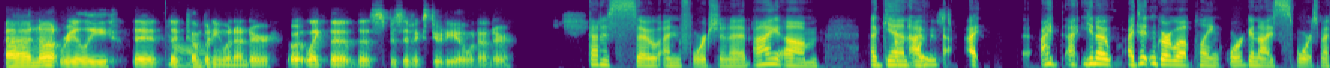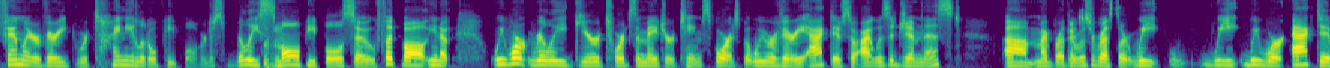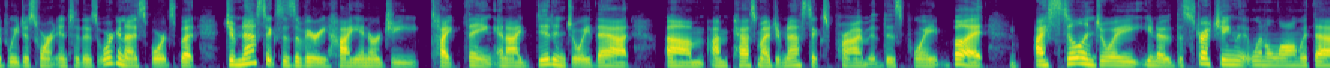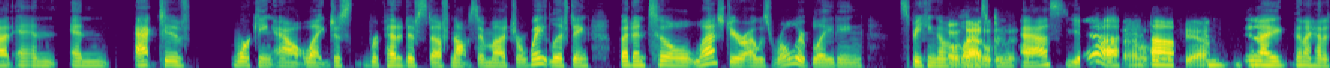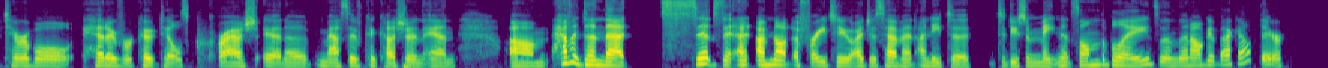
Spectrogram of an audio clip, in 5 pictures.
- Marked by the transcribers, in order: chuckle; tapping
- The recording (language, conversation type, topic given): English, unstructured, How do you make exercise fun instead of a chore?
- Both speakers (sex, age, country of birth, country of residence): female, 50-54, United States, United States; male, 35-39, United States, United States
